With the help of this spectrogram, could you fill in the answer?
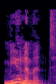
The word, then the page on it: muniment: British English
